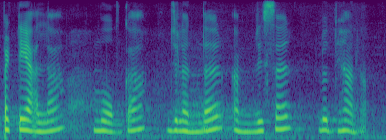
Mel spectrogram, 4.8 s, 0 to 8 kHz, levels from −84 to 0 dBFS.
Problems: background sounds at intervals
